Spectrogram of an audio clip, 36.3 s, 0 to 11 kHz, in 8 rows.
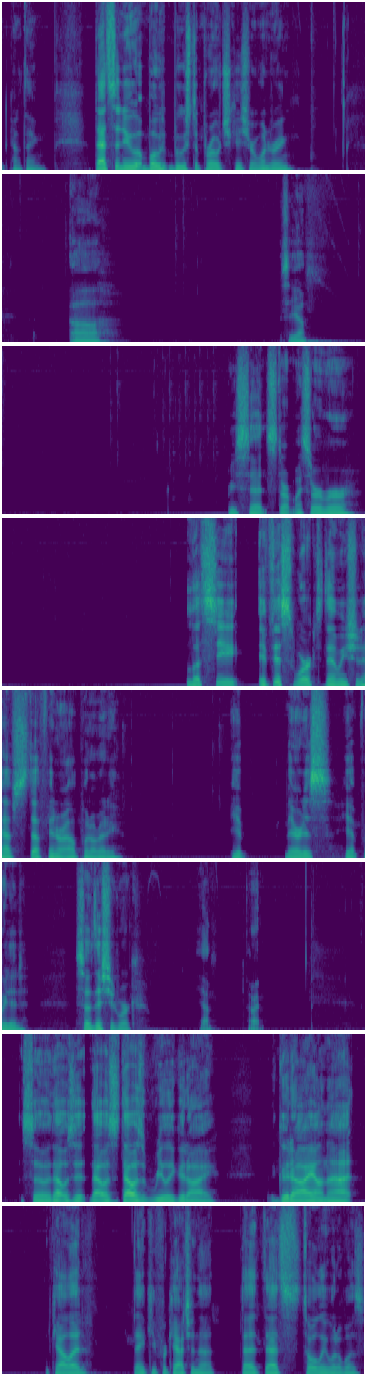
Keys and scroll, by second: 0.5 alt+Tab.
